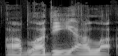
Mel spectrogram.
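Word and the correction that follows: Ob-La-Di, Ob-La-Da: Obla di obla da.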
